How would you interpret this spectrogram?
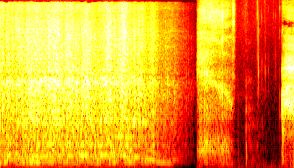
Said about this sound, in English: When it just won't blend, try adding half a glass of water to the top of the blender cup and whiz again.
